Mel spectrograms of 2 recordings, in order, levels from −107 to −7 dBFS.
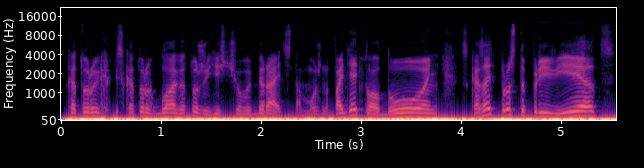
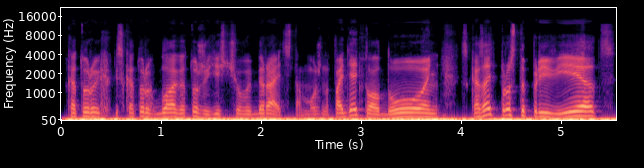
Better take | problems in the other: second | low rumble; loud; throughout; 5 dB below the speech; faint in the second

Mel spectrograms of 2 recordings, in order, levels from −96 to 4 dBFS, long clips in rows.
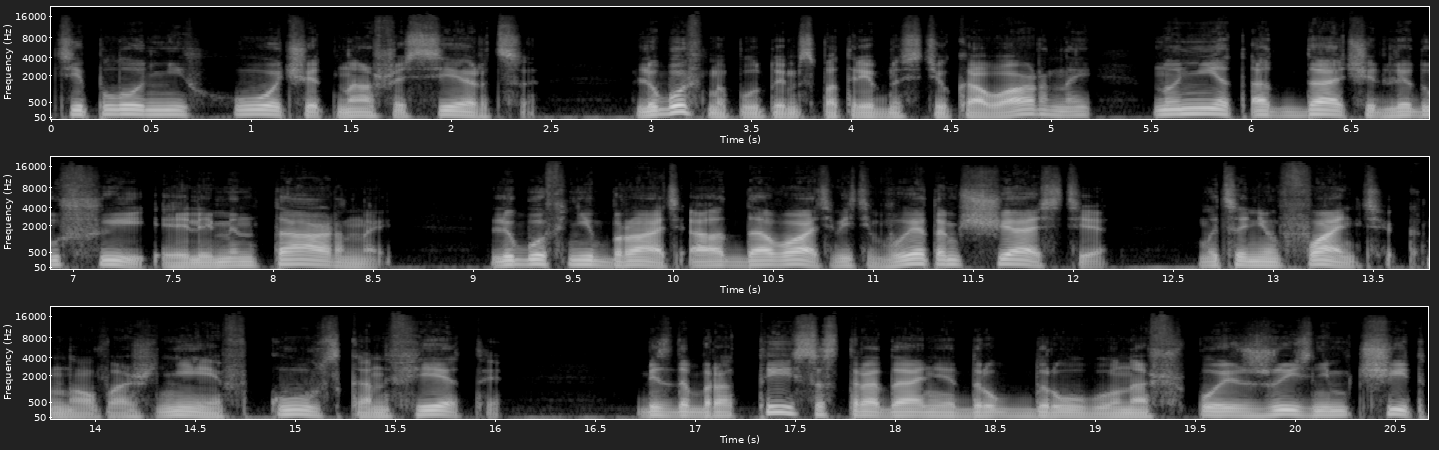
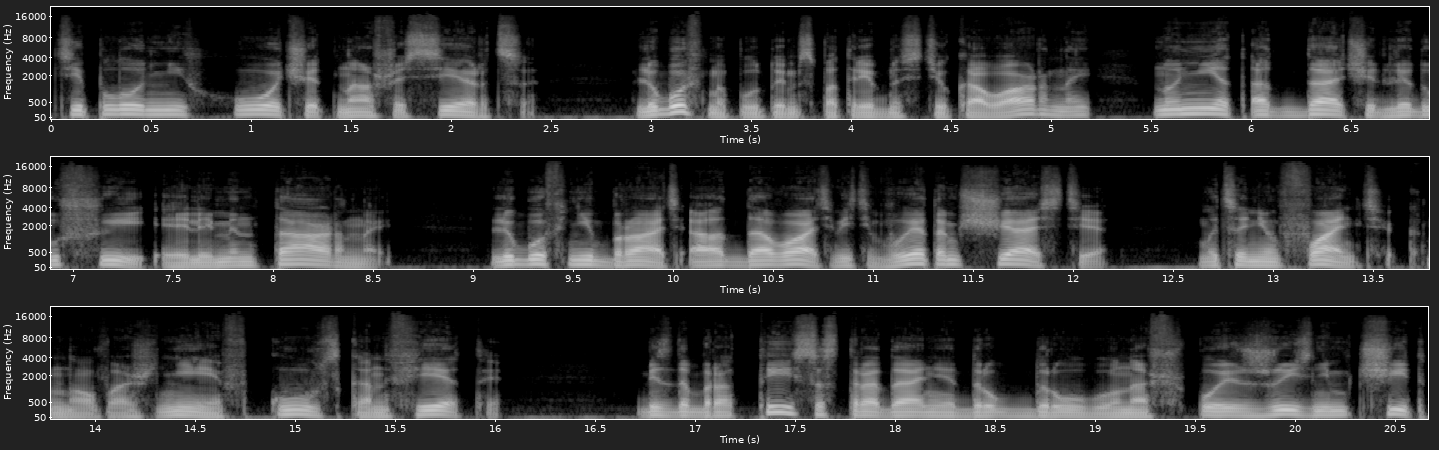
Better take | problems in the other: neither | none

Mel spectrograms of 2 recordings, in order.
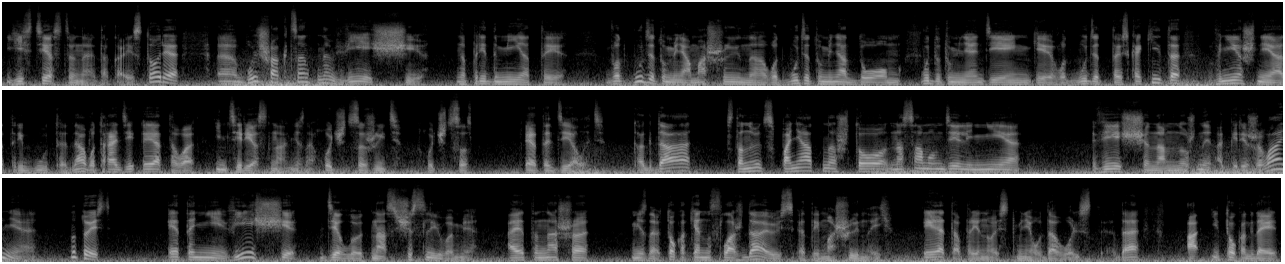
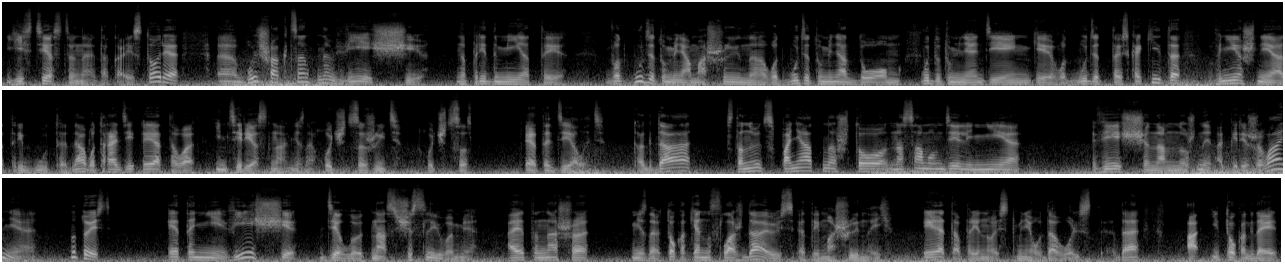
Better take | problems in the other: neither | wind noise on the microphone; occasional gusts; 20 dB below the speech; the same in both

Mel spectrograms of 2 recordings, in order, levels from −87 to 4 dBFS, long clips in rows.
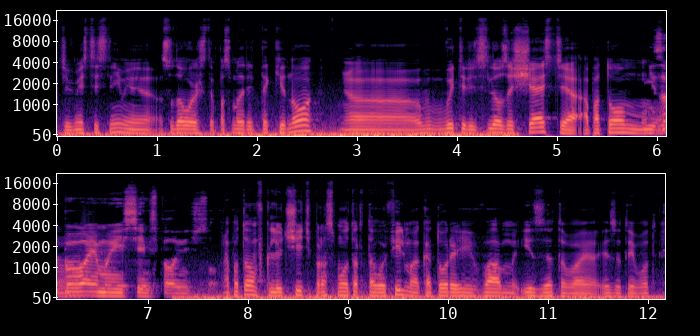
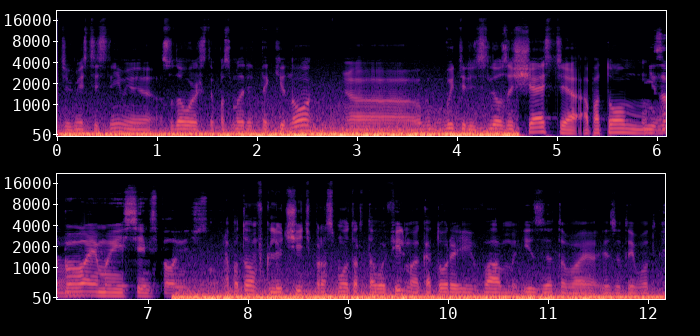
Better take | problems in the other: first | low rumble; loud; until 4.5 s and from 7 s on; 7 dB below the speech; faint in the first

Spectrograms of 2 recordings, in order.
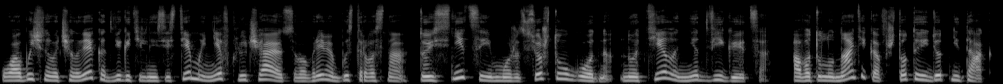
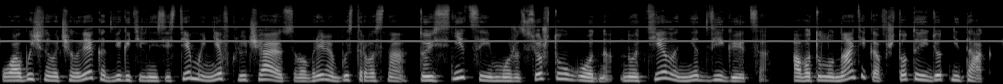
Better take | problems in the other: first | high-pitched whine; loud; throughout; 3 kHz, 7 dB below the speech

